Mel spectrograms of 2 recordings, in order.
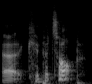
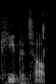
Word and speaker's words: Keepertop: Kippertop, or is it Keepertop? Keepertop, yes, it's correct.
